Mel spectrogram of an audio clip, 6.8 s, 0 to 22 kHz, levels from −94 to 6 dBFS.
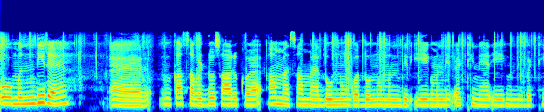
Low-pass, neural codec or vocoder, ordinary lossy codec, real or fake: none; none; none; real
